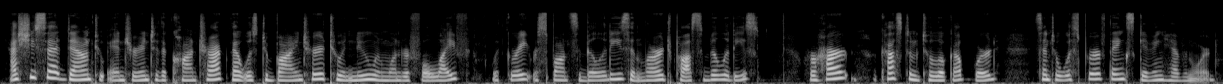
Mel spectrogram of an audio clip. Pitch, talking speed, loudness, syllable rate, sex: 210 Hz, 185 wpm, -20 LUFS, 5.8 syllables/s, female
